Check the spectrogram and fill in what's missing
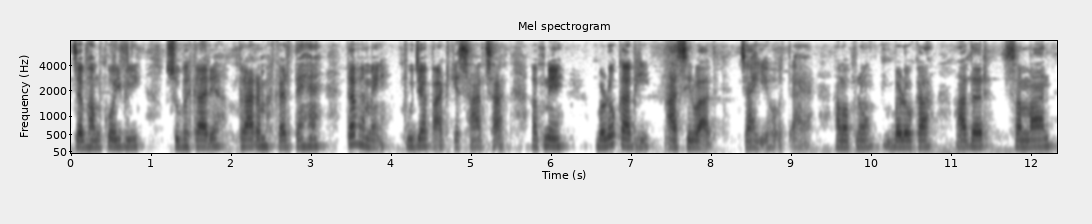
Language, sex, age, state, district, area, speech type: Hindi, male, 60+, Uttar Pradesh, Sonbhadra, rural, spontaneous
